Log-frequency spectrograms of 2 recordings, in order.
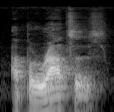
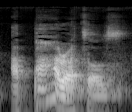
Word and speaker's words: apparatus: that's always wrong is apparatus apparatus the mystery stress by stressing it in the second syllable apparatus which is wrong the right pronunciation is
